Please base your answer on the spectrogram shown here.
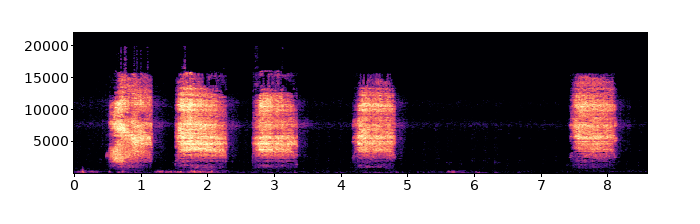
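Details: Young myna chicks begging for food with five harsh, hissing rasps, each under a second, coming in a quick run then after a pause; faint low rustles between.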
